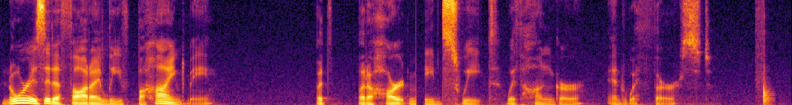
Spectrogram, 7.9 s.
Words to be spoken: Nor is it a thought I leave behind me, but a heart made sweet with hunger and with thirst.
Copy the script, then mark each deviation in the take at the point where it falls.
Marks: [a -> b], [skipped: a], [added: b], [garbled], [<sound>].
Nor is it a thought I leave behind me, but [added: but] a heart made [dropout] sweet with hunger and with thirst. [thud]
